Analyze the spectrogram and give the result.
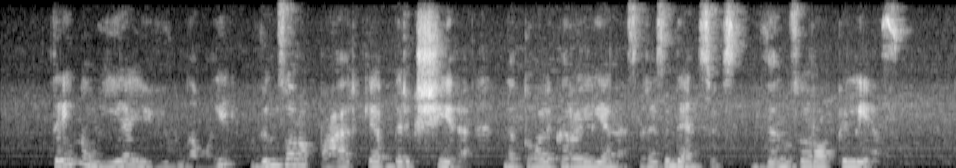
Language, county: Lithuanian, Kaunas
